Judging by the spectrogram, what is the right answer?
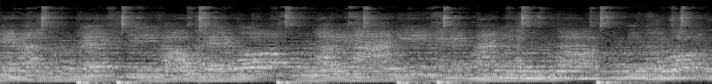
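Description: A song playing, with singing voices over held instrumental tones and a drumbeat.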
